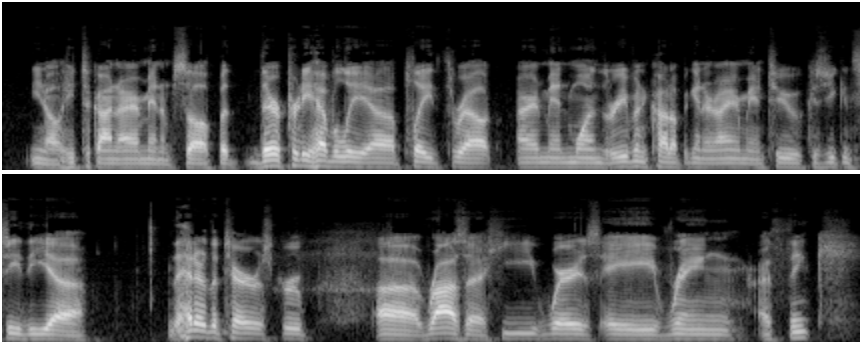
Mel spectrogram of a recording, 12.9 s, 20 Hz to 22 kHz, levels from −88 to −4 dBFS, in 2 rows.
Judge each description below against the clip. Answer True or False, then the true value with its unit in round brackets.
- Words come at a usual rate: False (220 wpm)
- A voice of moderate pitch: False (110 Hz)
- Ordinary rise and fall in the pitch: False (2.2 semitones)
